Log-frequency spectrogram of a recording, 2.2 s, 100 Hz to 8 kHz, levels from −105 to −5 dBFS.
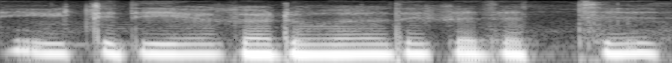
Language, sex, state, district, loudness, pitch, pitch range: Bengali, female, Assam, Hailakandi, -13 LUFS, 190 Hz, 185-195 Hz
